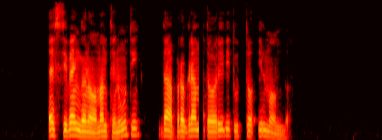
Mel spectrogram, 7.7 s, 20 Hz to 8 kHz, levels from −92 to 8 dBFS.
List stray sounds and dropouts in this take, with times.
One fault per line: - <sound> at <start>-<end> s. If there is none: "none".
- dropout at 4.0-4.1 s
